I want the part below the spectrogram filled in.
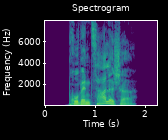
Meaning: inflection of provenzalisch: 1. strong/mixed nominative masculine singular 2. strong genitive/dative feminine singular 3. strong genitive plural
- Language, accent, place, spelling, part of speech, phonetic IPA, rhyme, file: German, Germany, Berlin, provenzalischer, adjective, [ˌpʁovɛnˈt͡saːlɪʃɐ], -aːlɪʃɐ, De-provenzalischer.ogg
